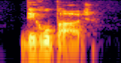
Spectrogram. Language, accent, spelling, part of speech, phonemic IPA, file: French, France, dégroupage, noun, /de.ɡʁu.paʒ/, LL-Q150 (fra)-dégroupage.wav
- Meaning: unbundling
